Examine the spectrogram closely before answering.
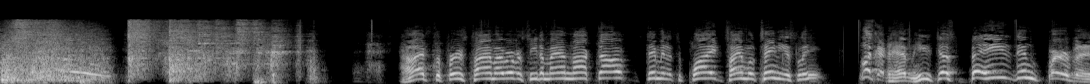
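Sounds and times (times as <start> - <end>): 
glass bottles crashing and shattering behind bar: 0.0 - 3.1
speech: 4.0 - 10.8.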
